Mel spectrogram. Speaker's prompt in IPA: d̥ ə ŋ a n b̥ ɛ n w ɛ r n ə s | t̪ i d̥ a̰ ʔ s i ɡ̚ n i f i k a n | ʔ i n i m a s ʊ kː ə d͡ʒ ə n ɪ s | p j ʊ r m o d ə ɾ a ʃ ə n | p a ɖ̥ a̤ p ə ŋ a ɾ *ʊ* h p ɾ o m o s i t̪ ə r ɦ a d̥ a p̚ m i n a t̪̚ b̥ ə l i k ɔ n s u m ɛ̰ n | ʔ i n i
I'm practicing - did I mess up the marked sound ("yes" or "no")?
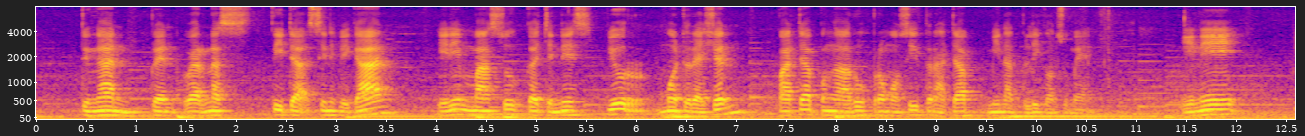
no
